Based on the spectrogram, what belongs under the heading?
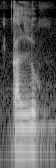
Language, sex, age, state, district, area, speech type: Manipuri, male, 18-30, Manipur, Thoubal, rural, read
